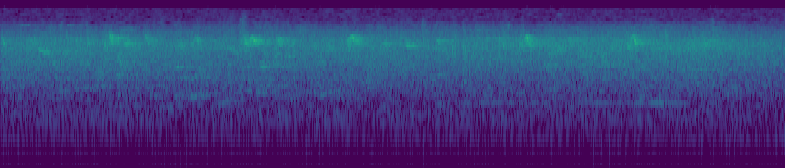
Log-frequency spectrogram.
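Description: Steady outdoor background noise with a small bird chirping now and then, short high calls roughly once a second.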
